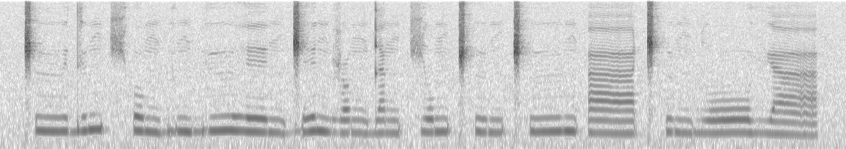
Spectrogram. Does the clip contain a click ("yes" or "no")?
yes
